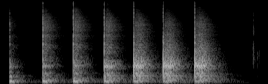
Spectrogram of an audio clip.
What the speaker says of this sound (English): I'm going to hold it over one of the holes in the slide and tap it in with my hammer.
